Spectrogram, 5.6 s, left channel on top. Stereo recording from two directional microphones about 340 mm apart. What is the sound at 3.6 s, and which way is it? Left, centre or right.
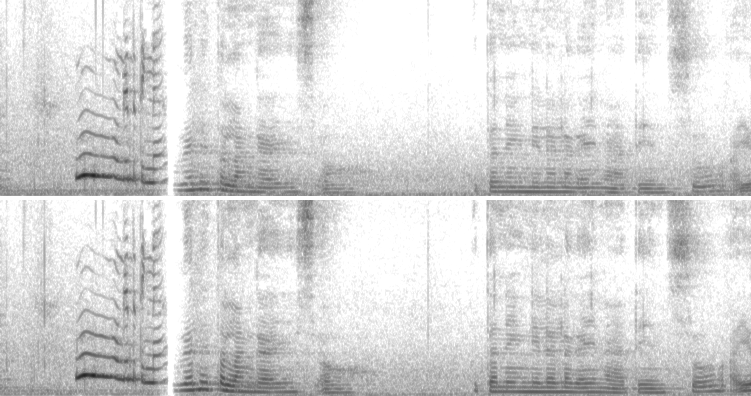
A woman's voice, right.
